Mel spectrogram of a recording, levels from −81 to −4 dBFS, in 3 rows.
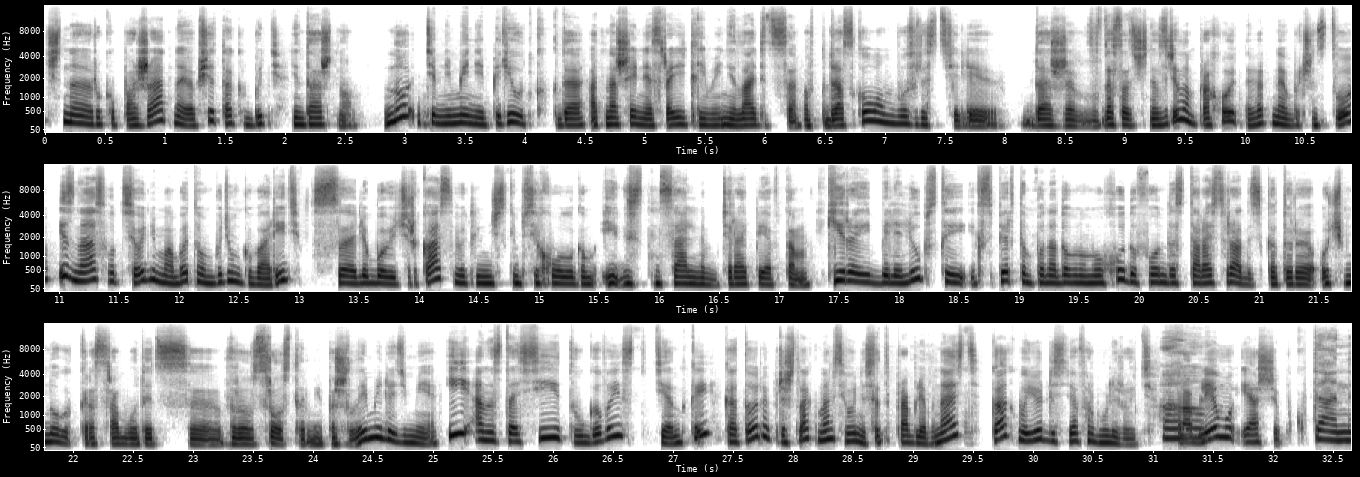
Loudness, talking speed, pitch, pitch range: -17 LUFS, 160 wpm, 170 Hz, 150-195 Hz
